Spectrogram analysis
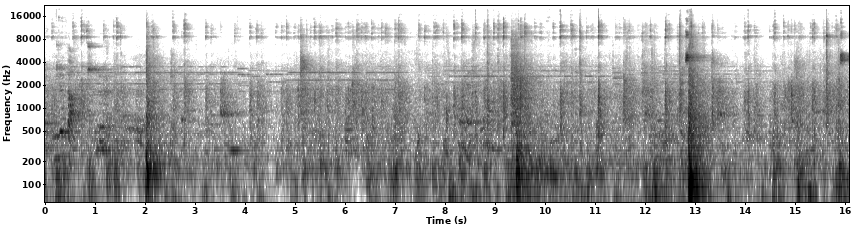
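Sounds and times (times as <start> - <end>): table tennis ball hitting paddles: 0.0 - 16.0.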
